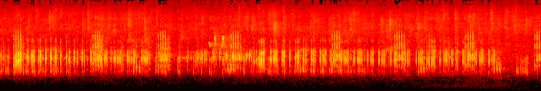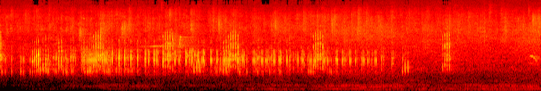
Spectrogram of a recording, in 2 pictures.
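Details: Many forest green tree frogs calling together in a dense chorus, unseen; overlapping rapid rattling croaks pack the first half, then thin to scattered bursts with quieter gaps toward the end.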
